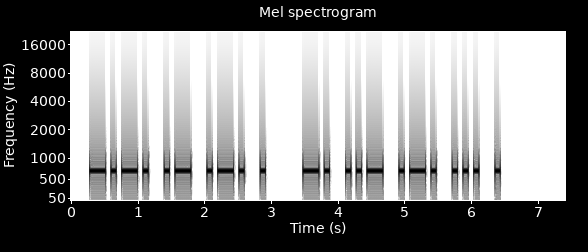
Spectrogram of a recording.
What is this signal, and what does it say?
Morse code, heard as a keyed tone, about 15 wpm, 700 Hz. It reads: CARE NURSE
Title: Practice QSO - Exchange 3 - More Info - 15wpm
